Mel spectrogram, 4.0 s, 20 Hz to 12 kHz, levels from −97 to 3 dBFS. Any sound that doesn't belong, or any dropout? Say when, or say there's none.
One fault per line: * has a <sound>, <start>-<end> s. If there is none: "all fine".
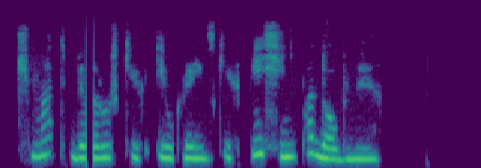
* has a dropout, 0.7-0.8 s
